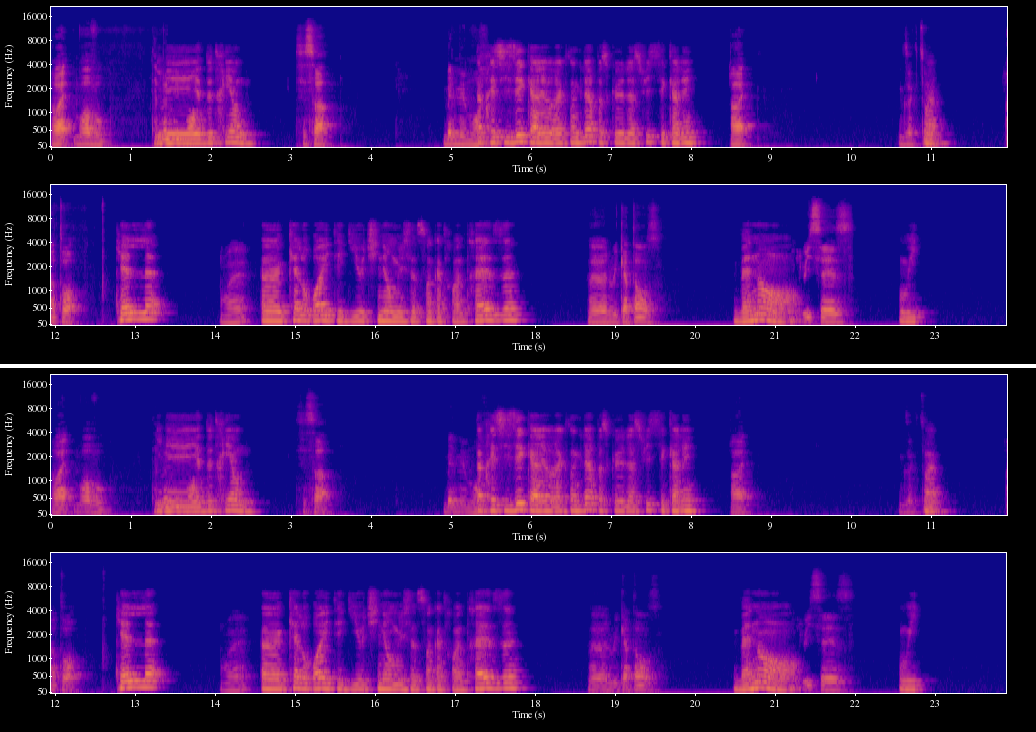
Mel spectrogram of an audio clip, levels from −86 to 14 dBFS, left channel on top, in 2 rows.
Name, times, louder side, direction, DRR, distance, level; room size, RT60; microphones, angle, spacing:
voice 1, 0.0-0.7 1.3-1.9 3.1-3.5 4.9-5.4 8.5-8.8 10.6-11.2 11.9-12.3 14.1-14.4 18.7-19.5 21.3-21.9, left 6 dB, 80° left, 0.4 m, -31 dB
voice 2, 1.3-2.5 5.3-8.0 10.9-11.0 12.8-13.3 14.6-17.8 20.5-21.3 22.6-22.8, left 1 dB, ahead, 1.0 m, -26 dB
3.4 x 2.6 x 4.1 m
head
